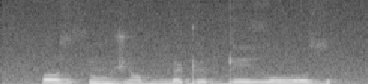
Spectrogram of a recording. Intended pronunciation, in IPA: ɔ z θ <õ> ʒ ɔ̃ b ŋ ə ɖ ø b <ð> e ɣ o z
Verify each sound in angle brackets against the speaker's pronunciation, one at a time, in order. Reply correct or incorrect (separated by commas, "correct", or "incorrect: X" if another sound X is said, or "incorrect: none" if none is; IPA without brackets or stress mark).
incorrect: ũ, incorrect: ɖ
